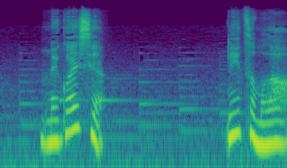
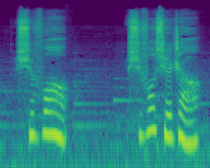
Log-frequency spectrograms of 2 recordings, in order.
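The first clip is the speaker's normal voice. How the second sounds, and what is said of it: Soft, quiet calling voice. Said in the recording (Chinese): “小声的叫他”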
